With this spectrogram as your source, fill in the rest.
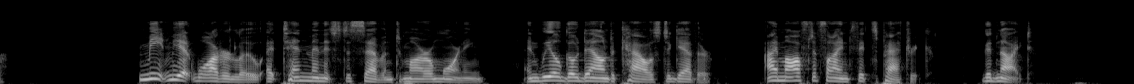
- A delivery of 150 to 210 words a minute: No, average, 140 wpm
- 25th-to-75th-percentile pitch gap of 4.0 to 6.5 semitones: Yes, average, 4.7 semitones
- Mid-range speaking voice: Yes, medium, 145 Hz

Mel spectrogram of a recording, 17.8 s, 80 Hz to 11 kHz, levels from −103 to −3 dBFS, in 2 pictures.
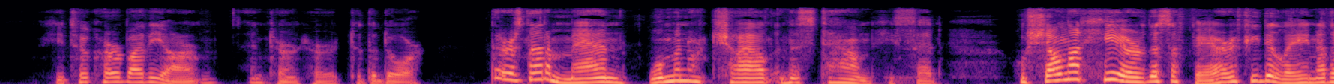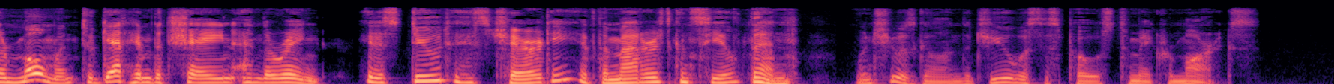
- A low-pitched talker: No, medium, 155 Hz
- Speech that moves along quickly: Yes, fast, 230 wpm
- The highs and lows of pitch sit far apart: Yes, wide, 5.9 semitones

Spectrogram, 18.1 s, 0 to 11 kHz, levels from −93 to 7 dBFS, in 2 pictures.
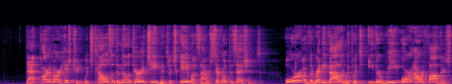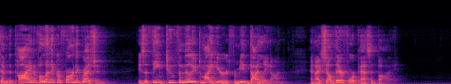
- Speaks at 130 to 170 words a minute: No, average, 190 wpm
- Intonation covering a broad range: Yes, wide, 6.2 semitones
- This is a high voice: No, medium, 170 Hz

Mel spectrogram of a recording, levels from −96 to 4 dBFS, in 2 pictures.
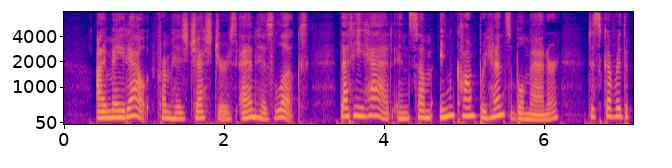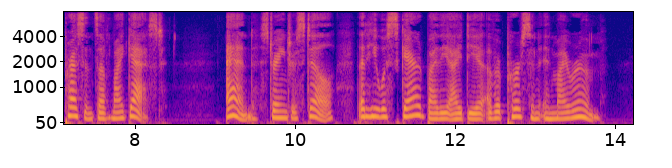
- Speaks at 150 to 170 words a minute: Yes, average, 165 wpm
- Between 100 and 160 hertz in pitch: No, medium, 180 Hz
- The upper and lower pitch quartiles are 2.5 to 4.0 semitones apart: No, average, 5.2 semitones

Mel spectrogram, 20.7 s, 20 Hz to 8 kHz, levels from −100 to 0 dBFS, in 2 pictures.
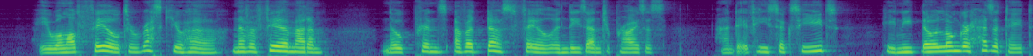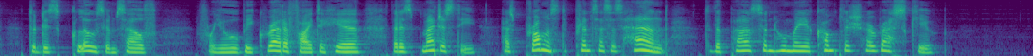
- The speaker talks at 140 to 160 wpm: Yes, average, 155 wpm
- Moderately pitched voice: Yes, medium, 180 Hz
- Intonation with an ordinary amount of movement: Yes, average, 4.1 semitones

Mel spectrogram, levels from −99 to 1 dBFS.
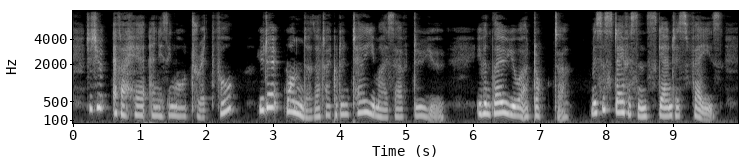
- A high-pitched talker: Yes, high, 195 Hz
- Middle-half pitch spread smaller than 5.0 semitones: No, wide, 5.6 semitones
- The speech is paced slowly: No, average, 175 wpm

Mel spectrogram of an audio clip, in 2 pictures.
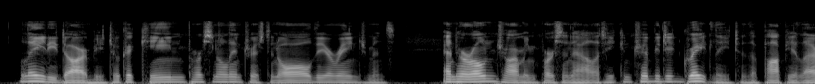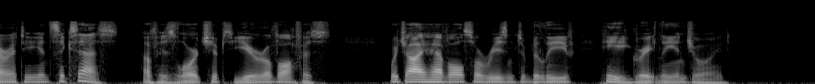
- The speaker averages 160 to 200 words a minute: No, average, 145 wpm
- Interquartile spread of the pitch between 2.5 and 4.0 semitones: No, average, 5.0 semitones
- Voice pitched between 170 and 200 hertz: No, low, 100 Hz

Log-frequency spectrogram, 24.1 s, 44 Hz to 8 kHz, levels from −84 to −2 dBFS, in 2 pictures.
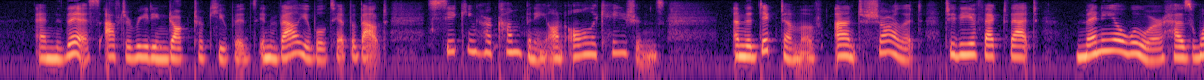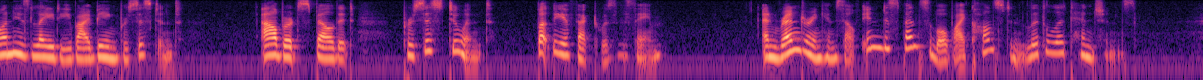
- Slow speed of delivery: Yes, slow, 130 wpm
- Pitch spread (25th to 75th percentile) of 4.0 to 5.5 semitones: Yes, average, 4.9 semitones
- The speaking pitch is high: Yes, high, 205 Hz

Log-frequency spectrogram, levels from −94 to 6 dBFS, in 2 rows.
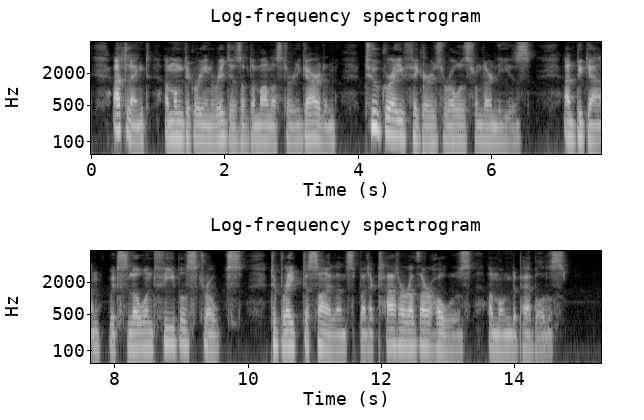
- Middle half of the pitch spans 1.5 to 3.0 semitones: Yes, narrow, 2.4 semitones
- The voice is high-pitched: No, low, 105 Hz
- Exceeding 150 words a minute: No, average, 145 wpm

